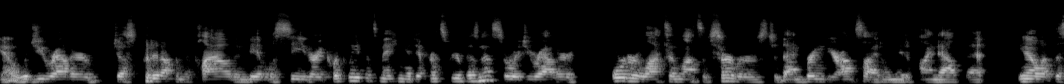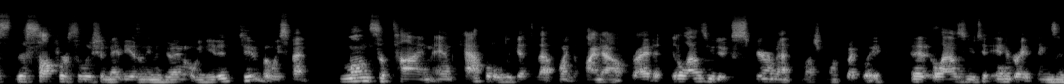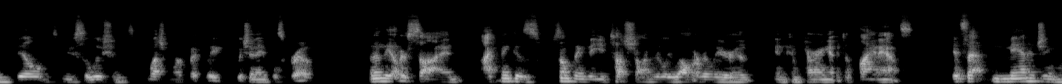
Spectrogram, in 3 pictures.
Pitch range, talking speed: 115-140 Hz, 245 wpm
